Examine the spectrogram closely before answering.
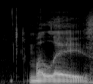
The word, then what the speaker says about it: malaise: Malaise, that's how you say it.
